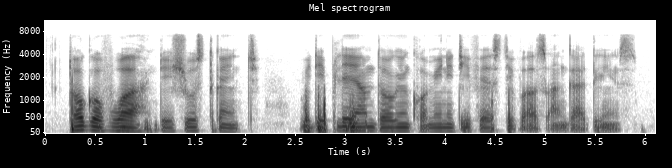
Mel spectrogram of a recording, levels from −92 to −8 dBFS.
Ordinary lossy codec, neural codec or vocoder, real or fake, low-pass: none; none; real; 7.2 kHz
